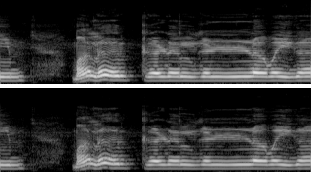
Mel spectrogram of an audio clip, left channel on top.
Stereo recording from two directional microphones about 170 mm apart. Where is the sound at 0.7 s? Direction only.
25° left (ahead or behind).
